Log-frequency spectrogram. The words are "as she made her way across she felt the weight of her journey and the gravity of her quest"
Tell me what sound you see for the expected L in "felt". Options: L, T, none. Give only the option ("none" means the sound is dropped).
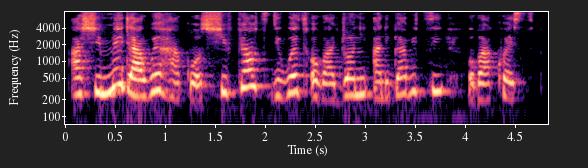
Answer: L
